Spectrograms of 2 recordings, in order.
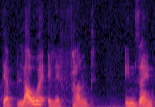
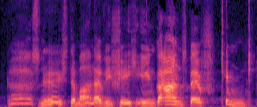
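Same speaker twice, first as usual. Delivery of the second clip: slow, loud, drawn-out vow; angry threat; 2 semitones higher, 9 dB louder, slower than usual. A narrator's reading. Herr Letscher folding his knife, angry threat. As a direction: grind out each word as a threat.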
